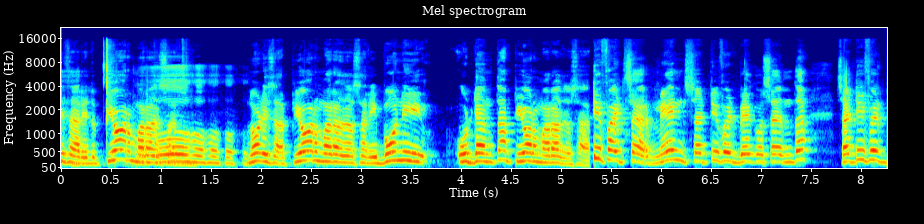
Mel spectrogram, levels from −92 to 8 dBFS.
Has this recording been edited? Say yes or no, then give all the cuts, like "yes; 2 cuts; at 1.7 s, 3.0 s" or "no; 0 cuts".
yes; 1 cut; at 5.3 s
